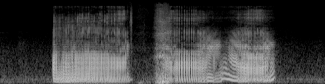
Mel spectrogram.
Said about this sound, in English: And that was we have four farts. The usual gang is all in here.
